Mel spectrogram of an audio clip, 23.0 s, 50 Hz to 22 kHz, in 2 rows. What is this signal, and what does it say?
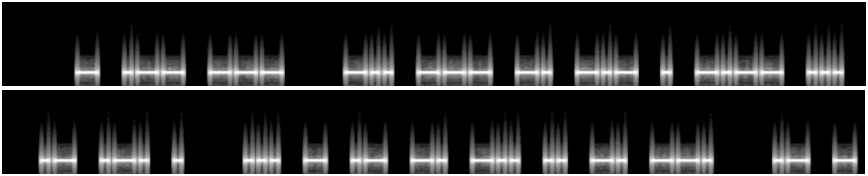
Morse code, heard as a keyed tone, about 14 wpm, spaced as for 12 wpm, 700 Hz. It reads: TWO DONKEYS ARE STANDING AT
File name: Morsekurs / Witze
